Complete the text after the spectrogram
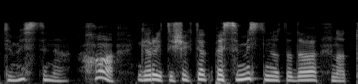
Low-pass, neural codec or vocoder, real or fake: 7.2 kHz; none; real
